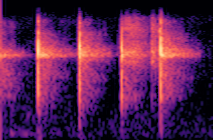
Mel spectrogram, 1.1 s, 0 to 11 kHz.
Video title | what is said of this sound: ME498 Lecture - Monday April 20th | you tap on it it sounds like plastic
